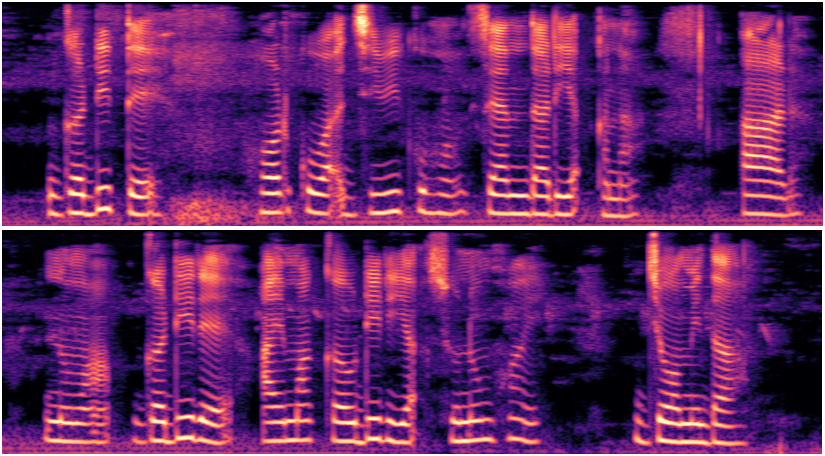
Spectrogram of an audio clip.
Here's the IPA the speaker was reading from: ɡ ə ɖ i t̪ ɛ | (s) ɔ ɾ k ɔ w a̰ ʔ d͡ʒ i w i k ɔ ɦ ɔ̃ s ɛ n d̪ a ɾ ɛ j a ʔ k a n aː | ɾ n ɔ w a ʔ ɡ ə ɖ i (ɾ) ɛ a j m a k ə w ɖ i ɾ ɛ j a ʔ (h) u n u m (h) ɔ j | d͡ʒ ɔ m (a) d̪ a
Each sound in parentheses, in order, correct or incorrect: incorrect, correct, incorrect, correct, incorrect

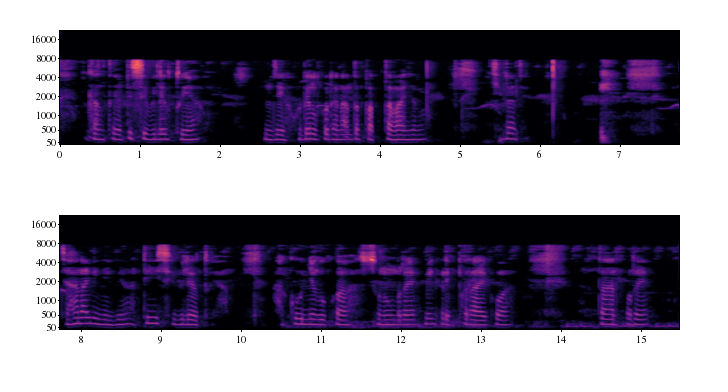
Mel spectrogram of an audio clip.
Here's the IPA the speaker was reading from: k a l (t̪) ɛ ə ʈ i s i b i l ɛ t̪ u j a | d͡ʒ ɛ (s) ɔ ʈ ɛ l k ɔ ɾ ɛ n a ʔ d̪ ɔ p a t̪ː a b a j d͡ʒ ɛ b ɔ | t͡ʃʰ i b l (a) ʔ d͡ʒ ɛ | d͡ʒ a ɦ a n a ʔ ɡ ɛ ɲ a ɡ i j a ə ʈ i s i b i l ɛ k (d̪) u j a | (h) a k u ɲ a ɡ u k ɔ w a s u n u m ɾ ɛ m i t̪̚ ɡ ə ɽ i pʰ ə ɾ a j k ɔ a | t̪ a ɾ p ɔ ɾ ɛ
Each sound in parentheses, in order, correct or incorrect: correct, incorrect, correct, incorrect, correct

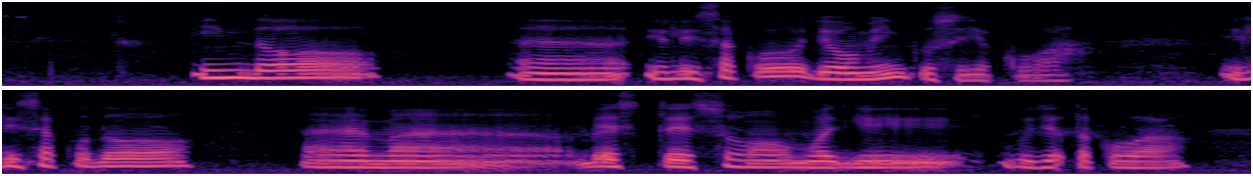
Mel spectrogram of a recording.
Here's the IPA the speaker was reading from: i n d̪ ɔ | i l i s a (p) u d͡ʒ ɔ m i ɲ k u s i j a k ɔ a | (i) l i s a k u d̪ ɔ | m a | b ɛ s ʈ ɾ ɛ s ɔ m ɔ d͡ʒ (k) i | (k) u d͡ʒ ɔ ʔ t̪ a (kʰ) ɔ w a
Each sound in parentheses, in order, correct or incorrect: incorrect, correct, incorrect, incorrect, incorrect

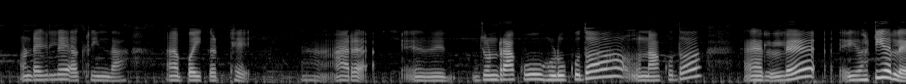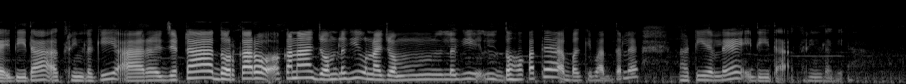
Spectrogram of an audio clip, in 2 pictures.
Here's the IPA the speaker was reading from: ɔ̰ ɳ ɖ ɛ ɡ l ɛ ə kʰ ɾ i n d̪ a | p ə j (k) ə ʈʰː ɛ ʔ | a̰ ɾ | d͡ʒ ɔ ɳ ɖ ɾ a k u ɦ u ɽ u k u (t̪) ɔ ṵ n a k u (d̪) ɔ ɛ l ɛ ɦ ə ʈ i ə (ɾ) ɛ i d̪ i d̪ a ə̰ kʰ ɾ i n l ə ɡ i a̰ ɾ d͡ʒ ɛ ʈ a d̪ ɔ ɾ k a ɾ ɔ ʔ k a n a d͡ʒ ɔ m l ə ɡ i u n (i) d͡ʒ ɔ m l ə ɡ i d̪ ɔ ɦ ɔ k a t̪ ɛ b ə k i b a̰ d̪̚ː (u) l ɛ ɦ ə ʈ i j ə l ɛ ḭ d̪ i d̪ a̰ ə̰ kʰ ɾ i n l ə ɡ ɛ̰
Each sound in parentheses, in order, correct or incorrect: correct, incorrect, correct, incorrect, incorrect, incorrect

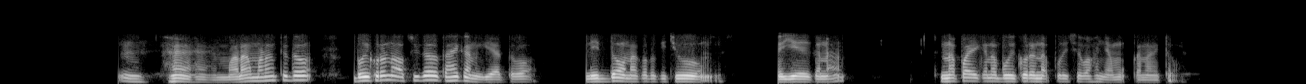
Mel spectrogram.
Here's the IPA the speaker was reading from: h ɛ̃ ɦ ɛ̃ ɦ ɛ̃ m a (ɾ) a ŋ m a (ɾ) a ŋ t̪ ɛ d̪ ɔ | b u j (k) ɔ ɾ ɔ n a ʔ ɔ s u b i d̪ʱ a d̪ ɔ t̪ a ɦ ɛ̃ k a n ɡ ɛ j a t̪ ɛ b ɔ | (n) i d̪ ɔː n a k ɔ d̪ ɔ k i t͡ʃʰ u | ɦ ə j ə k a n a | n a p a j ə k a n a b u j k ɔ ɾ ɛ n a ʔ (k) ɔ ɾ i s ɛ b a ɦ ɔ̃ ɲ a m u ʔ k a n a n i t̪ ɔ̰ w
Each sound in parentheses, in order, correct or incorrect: incorrect, incorrect, correct, correct, incorrect

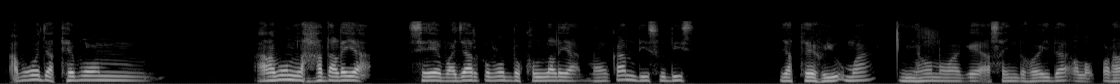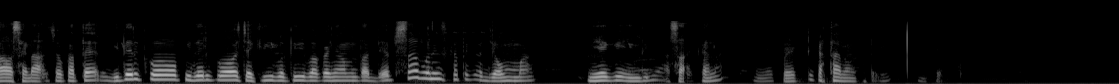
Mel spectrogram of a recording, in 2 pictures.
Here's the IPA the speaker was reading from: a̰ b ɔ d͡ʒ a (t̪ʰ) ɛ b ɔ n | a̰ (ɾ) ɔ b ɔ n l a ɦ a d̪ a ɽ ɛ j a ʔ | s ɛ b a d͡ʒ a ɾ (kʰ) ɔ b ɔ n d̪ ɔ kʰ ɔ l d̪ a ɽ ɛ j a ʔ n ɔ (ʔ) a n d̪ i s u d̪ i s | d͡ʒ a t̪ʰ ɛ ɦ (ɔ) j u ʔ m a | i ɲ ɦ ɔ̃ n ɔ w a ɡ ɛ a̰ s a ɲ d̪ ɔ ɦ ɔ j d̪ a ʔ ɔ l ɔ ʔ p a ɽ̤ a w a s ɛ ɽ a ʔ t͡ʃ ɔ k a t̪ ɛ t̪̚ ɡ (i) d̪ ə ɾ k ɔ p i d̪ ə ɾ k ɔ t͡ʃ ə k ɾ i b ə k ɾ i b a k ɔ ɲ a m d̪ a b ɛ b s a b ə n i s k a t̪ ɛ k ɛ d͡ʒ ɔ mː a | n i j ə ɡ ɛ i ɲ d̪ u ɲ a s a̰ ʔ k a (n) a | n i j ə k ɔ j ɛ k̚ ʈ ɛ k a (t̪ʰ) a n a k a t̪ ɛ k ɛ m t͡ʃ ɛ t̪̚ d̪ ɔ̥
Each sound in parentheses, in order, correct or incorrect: correct, correct, incorrect, incorrect, incorrect, correct, correct, correct

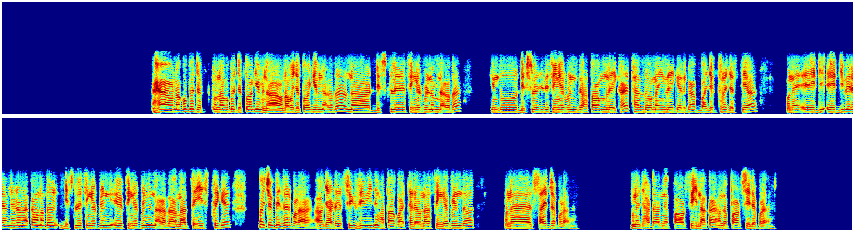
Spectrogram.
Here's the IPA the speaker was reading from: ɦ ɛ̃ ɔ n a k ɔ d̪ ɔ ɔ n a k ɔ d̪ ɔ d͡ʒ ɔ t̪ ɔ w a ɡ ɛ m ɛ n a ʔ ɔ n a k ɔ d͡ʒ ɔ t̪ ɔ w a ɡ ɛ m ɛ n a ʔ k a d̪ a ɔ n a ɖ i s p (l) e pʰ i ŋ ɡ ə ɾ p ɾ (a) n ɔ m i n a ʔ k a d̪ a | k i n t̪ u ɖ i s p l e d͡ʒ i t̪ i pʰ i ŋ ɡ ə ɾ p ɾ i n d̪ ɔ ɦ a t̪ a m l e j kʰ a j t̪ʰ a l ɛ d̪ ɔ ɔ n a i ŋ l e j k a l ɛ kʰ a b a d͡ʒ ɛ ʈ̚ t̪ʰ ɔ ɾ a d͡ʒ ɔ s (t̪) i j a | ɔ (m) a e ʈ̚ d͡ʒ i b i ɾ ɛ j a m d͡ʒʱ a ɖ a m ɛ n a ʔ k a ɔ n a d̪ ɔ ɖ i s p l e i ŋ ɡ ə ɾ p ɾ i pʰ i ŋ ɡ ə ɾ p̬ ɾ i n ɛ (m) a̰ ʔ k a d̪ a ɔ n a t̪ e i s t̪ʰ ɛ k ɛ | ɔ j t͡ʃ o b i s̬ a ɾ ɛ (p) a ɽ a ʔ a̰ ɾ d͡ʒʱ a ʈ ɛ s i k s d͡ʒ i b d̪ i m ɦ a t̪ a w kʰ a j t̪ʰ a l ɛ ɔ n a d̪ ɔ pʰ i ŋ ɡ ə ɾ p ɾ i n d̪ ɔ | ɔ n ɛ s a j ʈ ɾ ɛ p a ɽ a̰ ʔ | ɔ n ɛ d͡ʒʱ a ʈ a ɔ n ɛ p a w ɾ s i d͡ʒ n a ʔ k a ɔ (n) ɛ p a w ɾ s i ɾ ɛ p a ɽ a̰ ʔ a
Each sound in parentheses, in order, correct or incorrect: correct, incorrect, correct, incorrect, incorrect, correct, correct

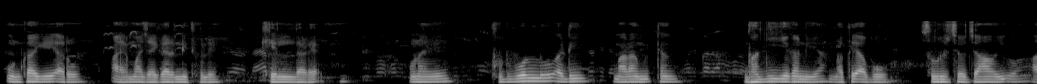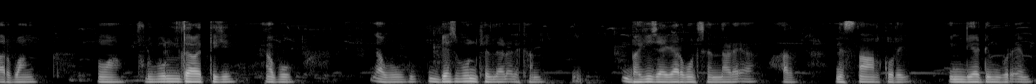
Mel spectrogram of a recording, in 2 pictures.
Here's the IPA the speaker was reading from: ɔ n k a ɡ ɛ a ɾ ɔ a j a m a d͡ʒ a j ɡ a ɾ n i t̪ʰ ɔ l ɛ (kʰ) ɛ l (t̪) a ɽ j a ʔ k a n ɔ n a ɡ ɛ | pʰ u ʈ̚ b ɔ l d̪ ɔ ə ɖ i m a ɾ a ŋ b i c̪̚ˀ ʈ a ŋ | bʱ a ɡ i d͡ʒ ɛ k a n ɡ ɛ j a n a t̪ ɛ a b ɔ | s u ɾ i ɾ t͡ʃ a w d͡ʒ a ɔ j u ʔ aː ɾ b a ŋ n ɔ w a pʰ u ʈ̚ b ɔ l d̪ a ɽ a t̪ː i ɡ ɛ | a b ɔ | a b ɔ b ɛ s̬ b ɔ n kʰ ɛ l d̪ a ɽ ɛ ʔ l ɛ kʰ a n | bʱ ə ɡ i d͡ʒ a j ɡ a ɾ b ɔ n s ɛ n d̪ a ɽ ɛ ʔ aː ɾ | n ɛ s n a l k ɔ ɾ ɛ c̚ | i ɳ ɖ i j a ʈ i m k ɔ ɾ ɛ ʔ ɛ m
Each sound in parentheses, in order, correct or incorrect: correct, incorrect

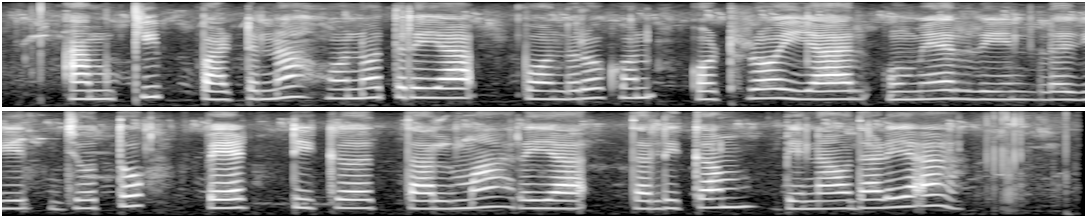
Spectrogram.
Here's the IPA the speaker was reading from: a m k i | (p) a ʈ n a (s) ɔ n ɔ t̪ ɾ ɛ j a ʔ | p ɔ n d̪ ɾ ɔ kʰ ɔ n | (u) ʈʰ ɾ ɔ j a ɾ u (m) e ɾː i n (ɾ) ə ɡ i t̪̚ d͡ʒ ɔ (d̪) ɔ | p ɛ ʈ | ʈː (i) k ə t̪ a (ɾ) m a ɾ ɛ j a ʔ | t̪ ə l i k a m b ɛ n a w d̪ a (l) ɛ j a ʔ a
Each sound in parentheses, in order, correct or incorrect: correct, incorrect, incorrect, correct, incorrect, incorrect, correct, incorrect, incorrect

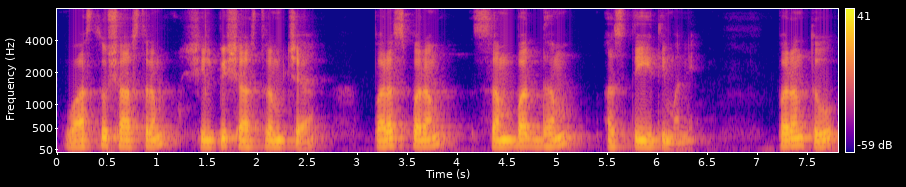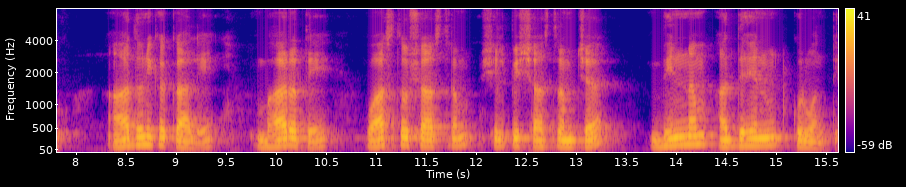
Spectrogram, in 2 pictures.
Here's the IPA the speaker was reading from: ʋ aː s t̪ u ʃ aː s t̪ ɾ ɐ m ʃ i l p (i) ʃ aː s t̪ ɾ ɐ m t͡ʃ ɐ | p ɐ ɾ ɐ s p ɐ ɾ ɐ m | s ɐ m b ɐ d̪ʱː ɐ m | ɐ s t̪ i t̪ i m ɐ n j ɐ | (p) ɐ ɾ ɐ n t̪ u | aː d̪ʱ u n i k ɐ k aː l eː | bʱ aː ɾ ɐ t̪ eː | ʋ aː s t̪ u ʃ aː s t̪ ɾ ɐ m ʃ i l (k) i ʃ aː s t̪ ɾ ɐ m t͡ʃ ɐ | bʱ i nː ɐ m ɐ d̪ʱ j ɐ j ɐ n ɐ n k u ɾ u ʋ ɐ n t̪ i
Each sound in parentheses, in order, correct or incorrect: correct, correct, incorrect

